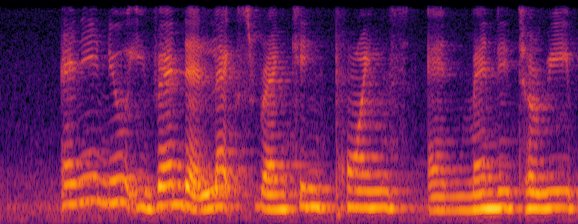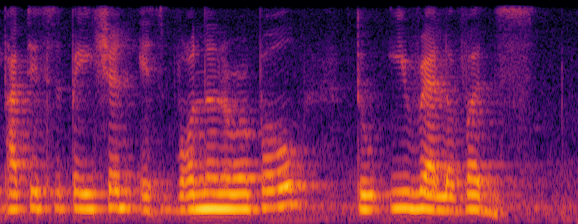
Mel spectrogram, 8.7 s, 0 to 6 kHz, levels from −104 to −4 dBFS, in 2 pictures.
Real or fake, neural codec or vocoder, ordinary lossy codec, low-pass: real; none; none; 5.4 kHz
